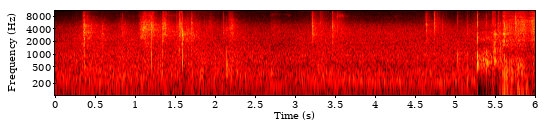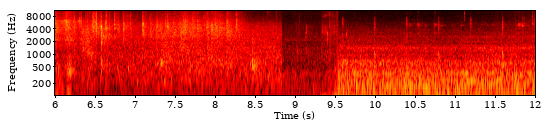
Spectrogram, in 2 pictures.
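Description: A dog's claws clicking and scraping on a hardwood floor as it trots about. About nine and a half seconds in this gives way suddenly to the steady low rumble of a car's cabin on the road.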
